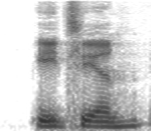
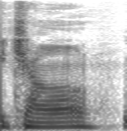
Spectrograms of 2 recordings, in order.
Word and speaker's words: Etienne: Also, Travis Etienne is running his 40 today, although I might be pronouncing it wrong. – Etienne, it's okay. – Etienne.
